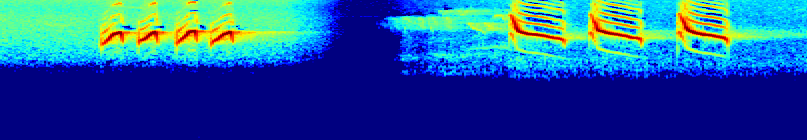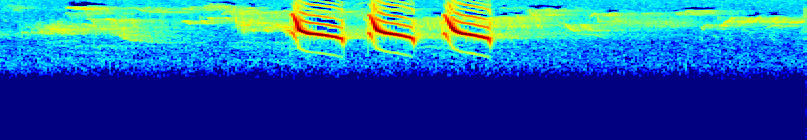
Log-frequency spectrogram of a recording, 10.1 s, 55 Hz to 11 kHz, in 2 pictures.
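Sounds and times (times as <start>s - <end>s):
Eurasian nuthatch giving loud clear descending piping whistles: 0.6s - 1.6s, 3.0s - 4.6s, 6.7s - 8.4s.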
